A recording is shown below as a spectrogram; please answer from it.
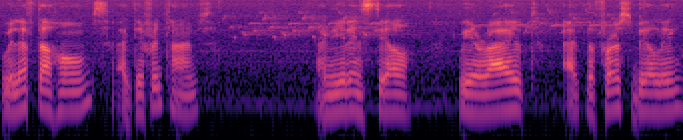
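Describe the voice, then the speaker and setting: Speaking with a Caribbean accent, a man at medium pitch keeps a moderate pace and fairly even intonation, with long, frequent pauses. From Montserrat, Caribbean. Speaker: paraplegic husband, gardener. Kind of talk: casual Q and A interview.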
